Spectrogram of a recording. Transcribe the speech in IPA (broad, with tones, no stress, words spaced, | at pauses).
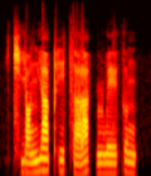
t͡ɕʰjɑ˧˥ŋjä˥ pʰi˧˥t͡sä˧˥ | ɻwe˧˥ɪ̯kɤ˧ŋ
